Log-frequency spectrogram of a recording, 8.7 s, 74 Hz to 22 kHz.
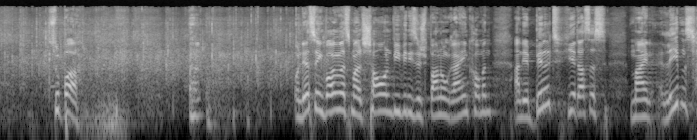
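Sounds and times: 
audience applause of many hands clapping: 0.0 - 4.9
speech: 0.7 - 1.4, 2.4 - 2.8, 3.7 - 8.7.

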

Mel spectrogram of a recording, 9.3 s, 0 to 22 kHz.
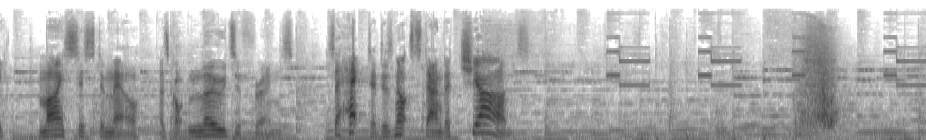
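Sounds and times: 
speech: 0.0 - 5.4
mobile phone ringing with bright electronic melody: 6.0 - 9.2.

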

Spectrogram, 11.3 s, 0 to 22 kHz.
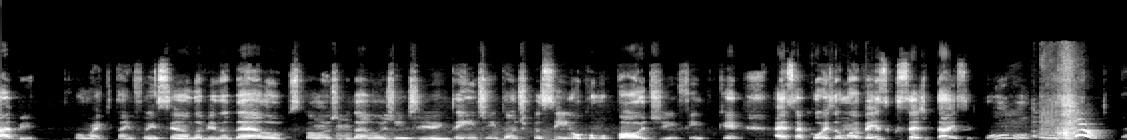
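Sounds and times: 
speech: 0.1 - 11.1
person sneezing: 10.3 - 11.0.

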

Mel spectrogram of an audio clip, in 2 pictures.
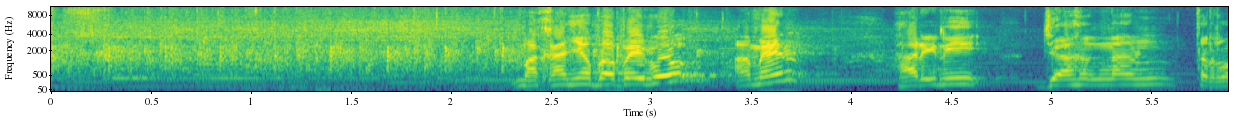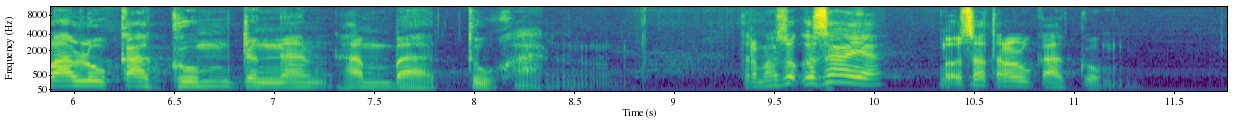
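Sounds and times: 
large crowd applauding: 0.0 - 4.3
speech: 2.3 - 8.6, 9.3 - 11.4.

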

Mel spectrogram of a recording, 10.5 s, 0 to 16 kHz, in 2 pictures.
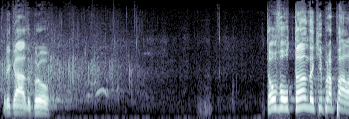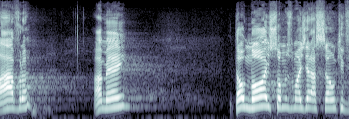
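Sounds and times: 
speech: 0.0 - 0.9, 4.0 - 5.8, 6.6 - 7.2, 8.8 - 10.4
audience applause: 0.0 - 2.3.

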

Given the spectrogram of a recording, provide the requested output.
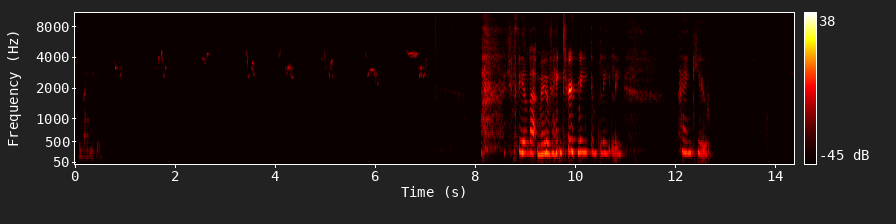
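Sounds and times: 
speech: 0.0 - 0.7, 8.9 - 11.3, 12.1 - 12.8
bird chirping two-note calls: 0.0 - 1.0, 1.6 - 1.9, 2.5 - 7.2.

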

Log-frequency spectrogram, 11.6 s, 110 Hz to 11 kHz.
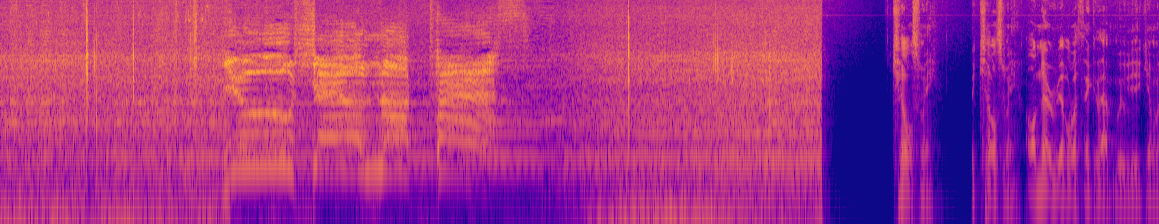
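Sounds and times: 
line of car horns blaring on a road: 0.0 - 8.3
steady road noise: 0.0 - 8.3
speech: 2.2 - 2.6, 9.0 - 11.5
man shouting: 2.2 - 5.4.

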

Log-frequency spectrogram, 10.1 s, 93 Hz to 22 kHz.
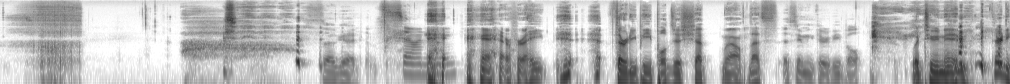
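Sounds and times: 
person sipping hot tea from a cup: 0.0 - 0.9
speech: 2.2 - 2.4, 3.2 - 10.0
laughter: 8.7 - 10.0.

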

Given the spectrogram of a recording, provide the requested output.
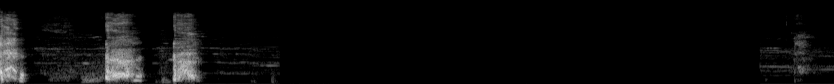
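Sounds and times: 
person coughing: 0.0 - 0.3, 1.0 - 2.0.

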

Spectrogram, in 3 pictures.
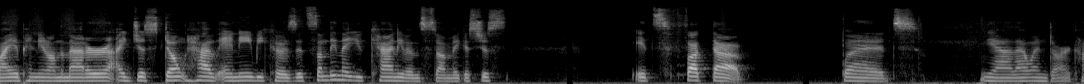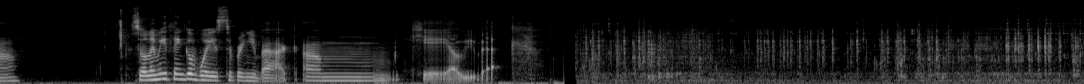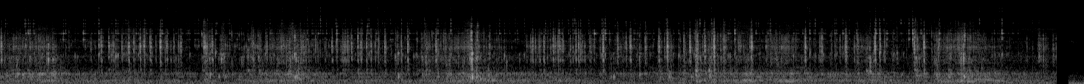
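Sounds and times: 
speech: 0.0 - 5.1, 6.3 - 7.5, 8.4 - 9.2, 9.8 - 11.1, 12.2 - 16.2
coffee maker brewing coffee: 16.6 - 32.3
faint mechanical rattle of coffee maker: 16.6 - 32.3.

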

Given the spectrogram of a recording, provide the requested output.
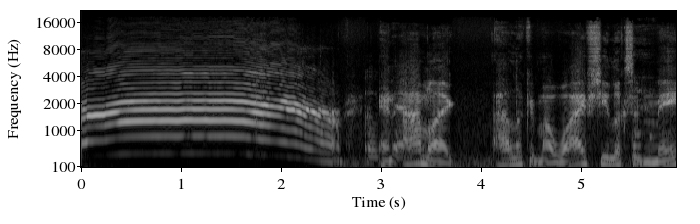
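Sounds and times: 
human voice imitating the cry of a big cat: 0.0 - 2.6
speech: 2.9 - 5.9.

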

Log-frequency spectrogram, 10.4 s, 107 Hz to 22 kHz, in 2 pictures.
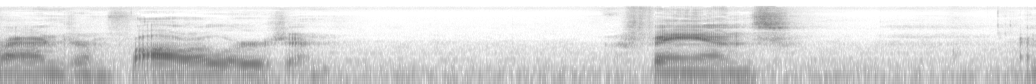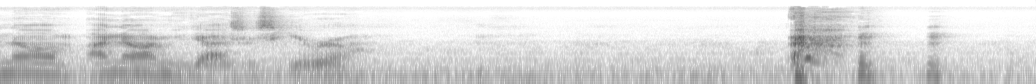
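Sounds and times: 
speech: 0.0 - 1.8, 3.1 - 4.0, 5.1 - 7.1, 9.1 - 10.0
quiet room hum: 0.0 - 10.3
person coughing: 9.1 - 10.0.

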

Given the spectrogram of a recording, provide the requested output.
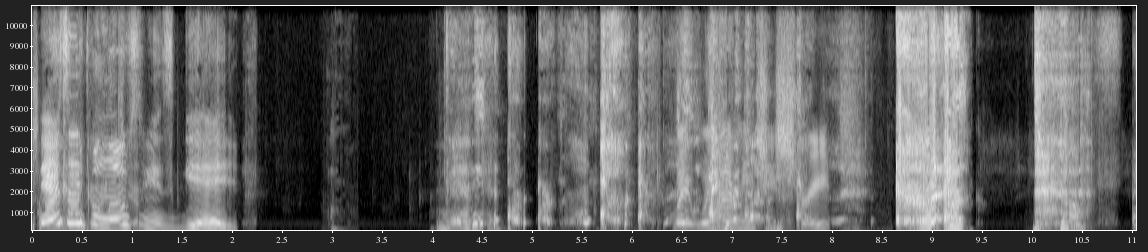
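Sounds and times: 
speech: 0.0 - 2.2, 4.0 - 10.7
harsh coughing with a throaty rasp: 4.0 - 11.0.

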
